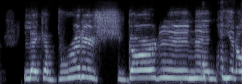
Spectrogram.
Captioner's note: laughter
